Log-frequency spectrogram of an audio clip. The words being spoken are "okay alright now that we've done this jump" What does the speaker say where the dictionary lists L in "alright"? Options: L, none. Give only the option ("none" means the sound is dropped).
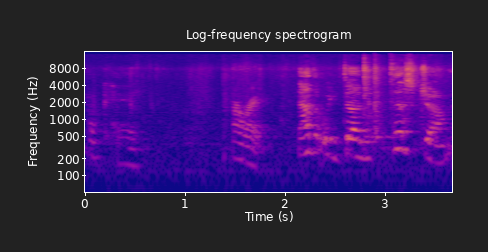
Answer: L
